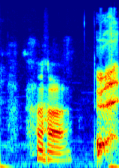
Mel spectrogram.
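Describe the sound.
Two short hiccup sounds, a voiced gulping yelp followed moments later by a sharper, breathier one, with a brief pause between them.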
